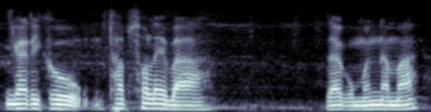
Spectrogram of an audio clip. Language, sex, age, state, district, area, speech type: Bodo, male, 18-30, Assam, Baksa, rural, spontaneous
